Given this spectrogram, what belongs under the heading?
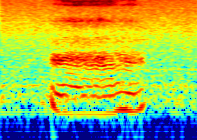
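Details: Sleeping: one long, tonal, rumbling snore lasting about a second, over quiet room noise. Snoring.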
